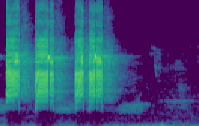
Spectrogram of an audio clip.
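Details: Black francolin of the Sindhi kind, in a calling match with another bird, gives four loud rasping notes in quick pairs, followed by quieter background rumble.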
